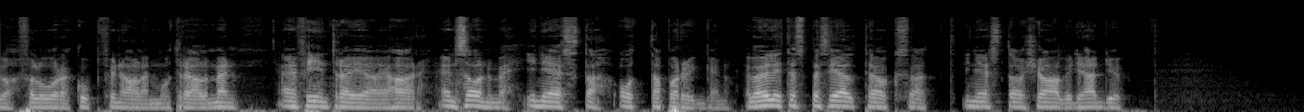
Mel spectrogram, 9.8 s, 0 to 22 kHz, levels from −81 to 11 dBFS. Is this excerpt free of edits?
no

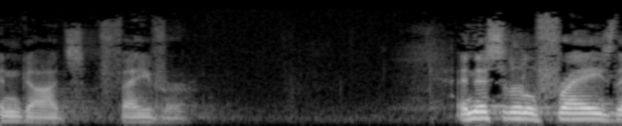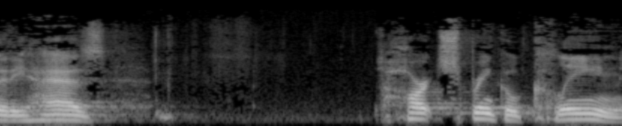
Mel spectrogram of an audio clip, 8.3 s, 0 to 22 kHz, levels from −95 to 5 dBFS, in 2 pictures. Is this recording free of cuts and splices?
yes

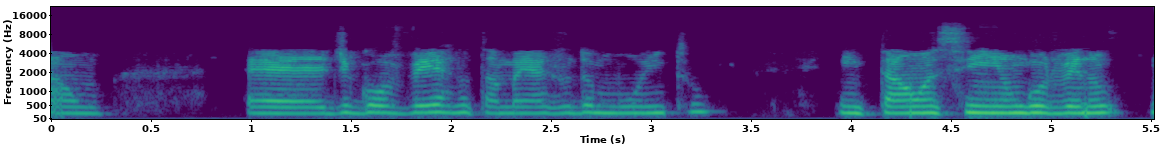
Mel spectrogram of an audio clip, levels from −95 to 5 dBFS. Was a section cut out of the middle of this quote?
no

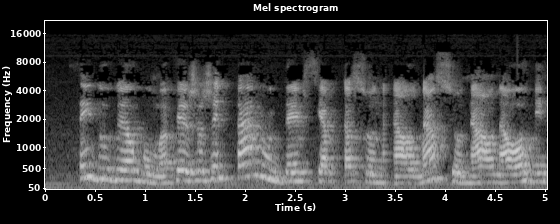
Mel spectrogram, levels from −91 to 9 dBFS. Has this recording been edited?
no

